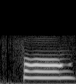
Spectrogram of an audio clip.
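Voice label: "fong1", Cantonese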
